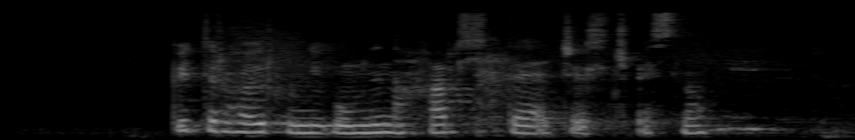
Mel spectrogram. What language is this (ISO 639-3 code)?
mon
